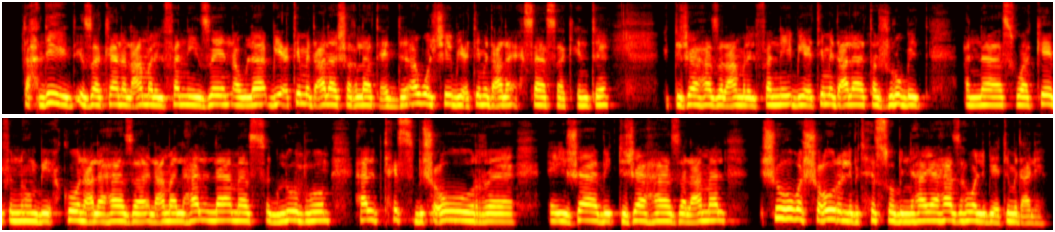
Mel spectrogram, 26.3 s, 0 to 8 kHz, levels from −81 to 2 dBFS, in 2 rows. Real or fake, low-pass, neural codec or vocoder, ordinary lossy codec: real; none; none; none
